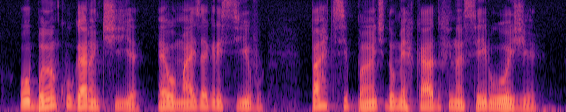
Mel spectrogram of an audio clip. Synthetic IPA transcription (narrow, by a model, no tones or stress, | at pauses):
ʊbɐ̃kʊɡaɾɐ̃t͡ʃiɐ | ɛʊmajzaɡɾesivʊ | paɾt͡ʃi̥sipɐ̃t͡ʃɪd̪ʊmeɾkad̪ʊfinɐ̃sejɾʊoʒɪ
